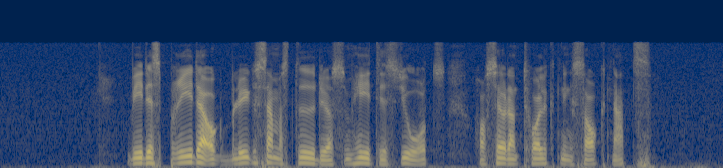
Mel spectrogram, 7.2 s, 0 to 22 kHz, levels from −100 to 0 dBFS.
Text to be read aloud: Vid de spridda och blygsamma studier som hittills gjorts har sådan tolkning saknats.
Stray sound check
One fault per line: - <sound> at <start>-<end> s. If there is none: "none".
none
